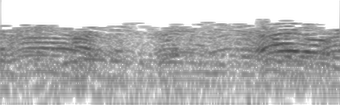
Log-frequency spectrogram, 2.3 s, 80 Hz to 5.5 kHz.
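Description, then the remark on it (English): A crowd of men gathered on a street corner in Wenatchee in 1933, talking all at once, their overlapping voices forming a steady, moderately loud babble with no single speaker standing out, swelling slightly toward the end. “We can't get anywhere if we all talk at once.”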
